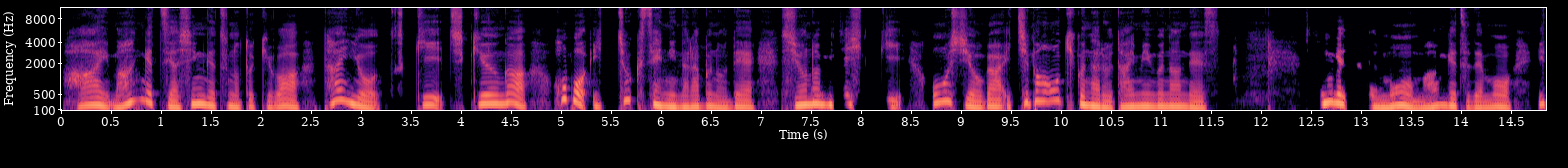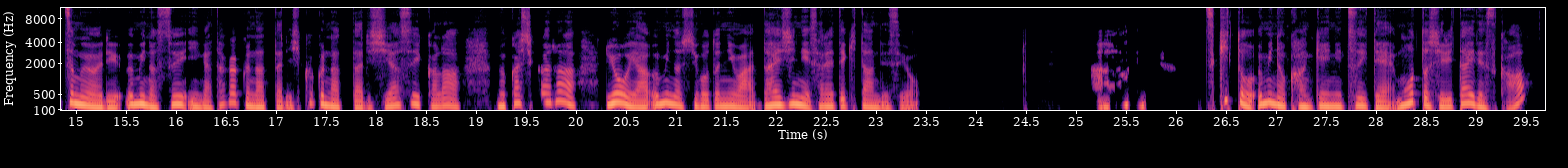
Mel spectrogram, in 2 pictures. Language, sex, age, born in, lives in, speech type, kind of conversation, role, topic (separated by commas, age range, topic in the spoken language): Japanese, female, 40-44, Japan, Japan, read, expert-assistant, expert, どうして月は満ち欠けするのでしょうか？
